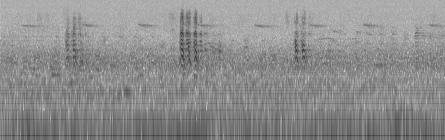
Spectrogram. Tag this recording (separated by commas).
Animal, Gull, Wild animals, Bird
